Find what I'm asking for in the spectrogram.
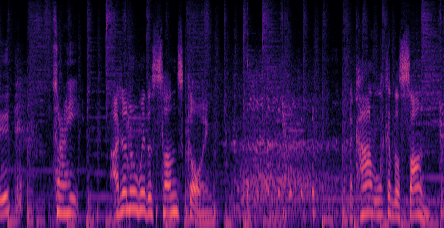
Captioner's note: laughter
